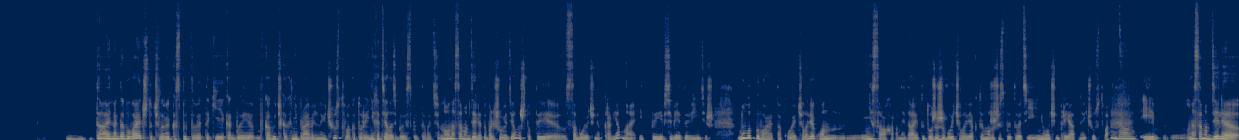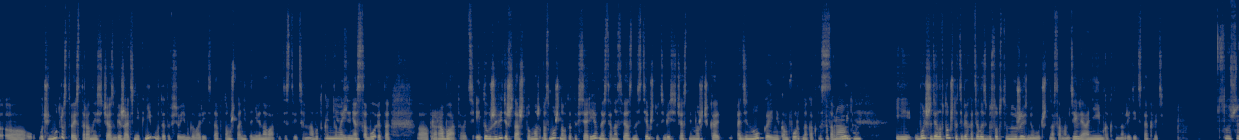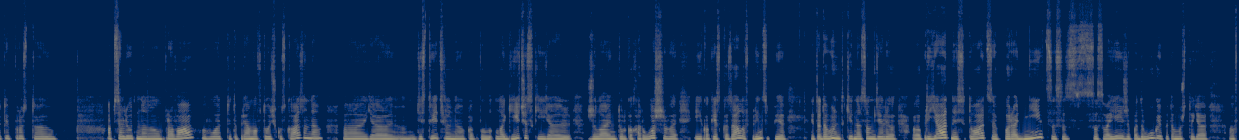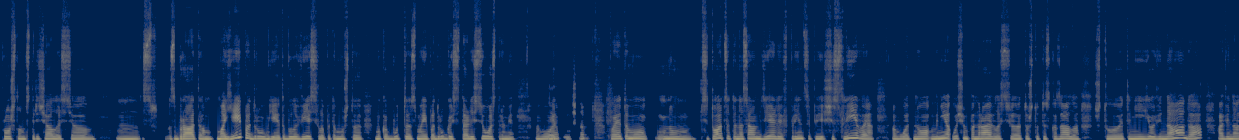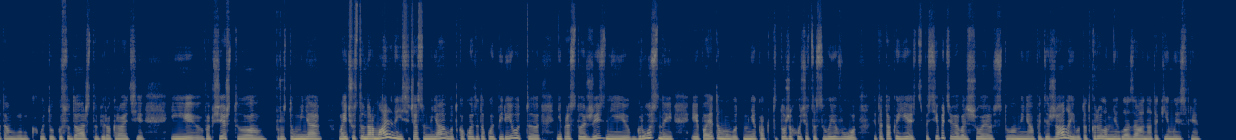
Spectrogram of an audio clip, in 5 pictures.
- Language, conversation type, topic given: Russian, advice, Почему я завидую успехам друга в карьере или личной жизни?
- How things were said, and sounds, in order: tapping; other background noise; other noise; exhale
